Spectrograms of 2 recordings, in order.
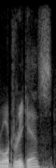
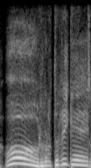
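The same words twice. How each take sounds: First: Said in the usual way. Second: Rodriguez loud and high, Spanish rolled R; Spanish pronunciation. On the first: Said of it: "I don't say my name correctly". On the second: Retold or imitated. Concierge finally getting the guest's name, Rodriguez in exclaimed Spanish.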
